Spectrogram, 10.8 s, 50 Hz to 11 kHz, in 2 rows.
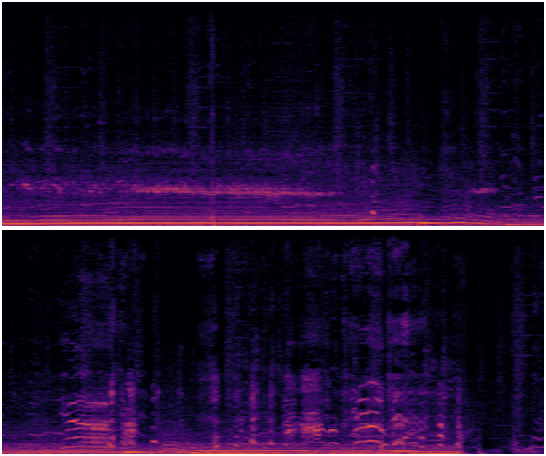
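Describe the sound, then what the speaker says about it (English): R50 Mini Cooper doing a burnout: a loud sustained tire squeal with a droning engine, shifting pitch as revs change, with people talking and exclaiming over it, cutting off near the end. "My man's actually did a burnout. We'll put the clip in right now."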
